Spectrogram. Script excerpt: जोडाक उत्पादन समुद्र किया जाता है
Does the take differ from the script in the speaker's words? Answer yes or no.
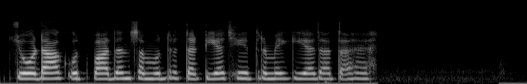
yes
